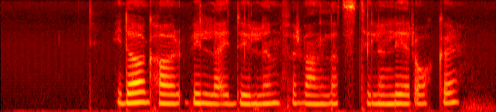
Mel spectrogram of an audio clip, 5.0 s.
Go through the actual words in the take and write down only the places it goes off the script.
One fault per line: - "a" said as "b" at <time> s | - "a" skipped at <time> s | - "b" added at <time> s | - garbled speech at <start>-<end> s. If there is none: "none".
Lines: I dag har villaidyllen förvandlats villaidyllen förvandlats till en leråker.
- "villaidyllen förvandlats" skipped at 3.5 s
